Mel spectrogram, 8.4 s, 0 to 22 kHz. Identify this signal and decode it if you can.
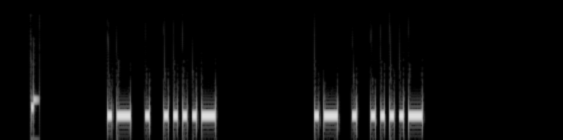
Morse code, heard as a keyed tone, about 17 wpm, 700 Hz. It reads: AE4 AE4
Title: USA Call Sign Prefixes - Repeated 2x - 17wpm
